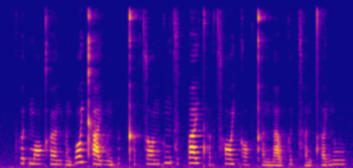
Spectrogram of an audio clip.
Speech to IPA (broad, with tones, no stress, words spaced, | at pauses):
pʰɵ˧t̚mɔː˨˧kʰœː˨n pɐ˨˩npɔː˥j kʰaː˨jn̪ɐ˨˩ŋ pɪ˥k̚t̪ʰɐ˨˥k̚ t͡sɔː˧nkʊ˥ŋt͡sɪ˨˥k̚faː˥j t̪ʰɐ˨˥k̚t͡sʰɔː˥jkɔː˧k̚ t̪ʰɐ˨˩nn̪aː˨˩w kɵ˥t̚t͡sʰɐ˨˩nt̪ʰɐ˨˥j n̪uː˥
